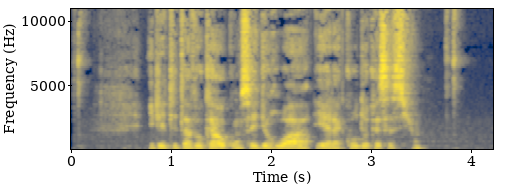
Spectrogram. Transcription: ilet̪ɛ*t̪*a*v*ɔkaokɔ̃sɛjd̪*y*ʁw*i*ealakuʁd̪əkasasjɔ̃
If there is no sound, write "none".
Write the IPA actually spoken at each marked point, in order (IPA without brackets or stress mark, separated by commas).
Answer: t̪, v, y, a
